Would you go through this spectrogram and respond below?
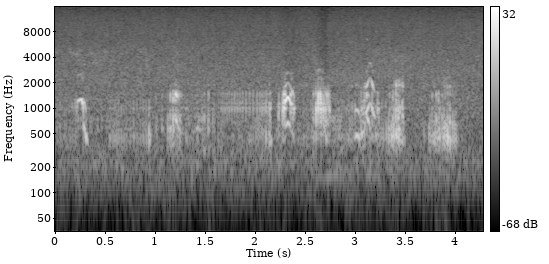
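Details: Tago's brown frog calling, unseen, from a mountain stream in Japan's Kanto region on 1 April 2021; short, low, grunting croaks come singly and in pairs, about seven over four seconds, against a quiet background hiss.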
